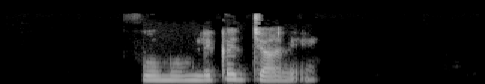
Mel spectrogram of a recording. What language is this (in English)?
Urdu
